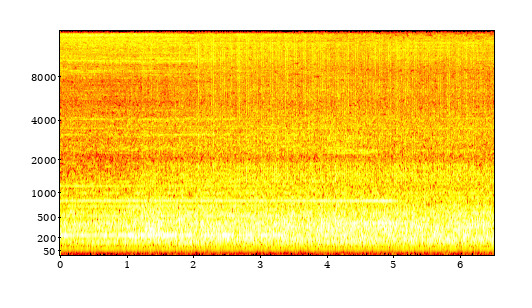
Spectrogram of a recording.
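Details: Rheem RE Imperial 80 Plus air conditioner outdoor unit starting up, recorded by an iPad set on the line set with a Bryant unit running nearby: the compressor kicks in and settles into a steady, even hum under the fan's whoosh, a normal clean start.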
